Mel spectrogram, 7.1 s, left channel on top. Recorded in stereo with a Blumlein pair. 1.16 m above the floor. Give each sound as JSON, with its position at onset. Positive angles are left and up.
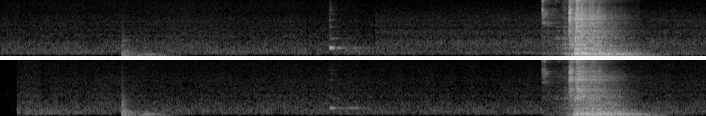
{"t": 1.2, "sound": "a cupboard door", "azimuth_deg": -20, "distance_m": 1.1}
{"t": 3.3, "sound": "a cowbell", "azimuth_deg": 35, "distance_m": 1.4}
{"t": 5.4, "sound": "a door slam", "azimuth_deg": 65, "distance_m": 2.5}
